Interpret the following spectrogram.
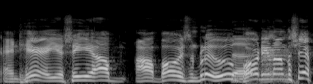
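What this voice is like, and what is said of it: Nasal Mid-Atlantic radio announcer accent. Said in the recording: “the Mid-Atlantic accent is the accent you hear like on that nasally radio guy. Voice ... do that voice, all you have to do is emphasize your T's and drop your R's on the ends of words ... a combination of British and American English”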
